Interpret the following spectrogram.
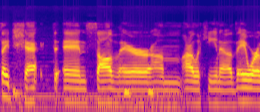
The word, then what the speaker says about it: Arlecchino: I actually discussed the pronunciation with the guy, and it's Arlecchino, not Arlecchino.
